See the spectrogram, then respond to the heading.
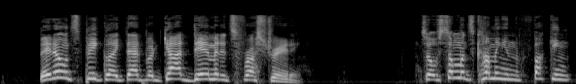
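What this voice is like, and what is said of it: Usual voice. Nothing is said of it.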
